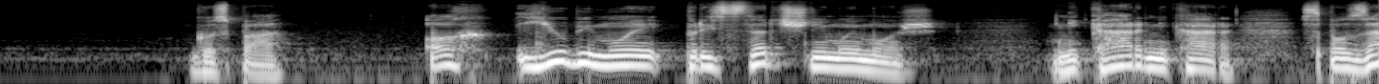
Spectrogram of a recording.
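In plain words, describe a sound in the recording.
A man reads aloud in a low, steady voice close by.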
